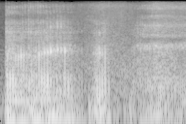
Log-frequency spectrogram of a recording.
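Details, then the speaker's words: Acted loud snore in a comedy sketch: a harsh, rattling inhaled snort followed by a softer noisy breath; snoring. "حياتي عم بتشنخري زبطي صوتي طالع صوت شخير كتير قوي"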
